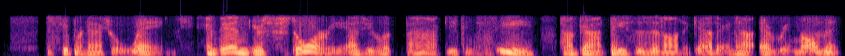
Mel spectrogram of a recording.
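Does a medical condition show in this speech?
Yes: voice disorder; progressive voice disorder.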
